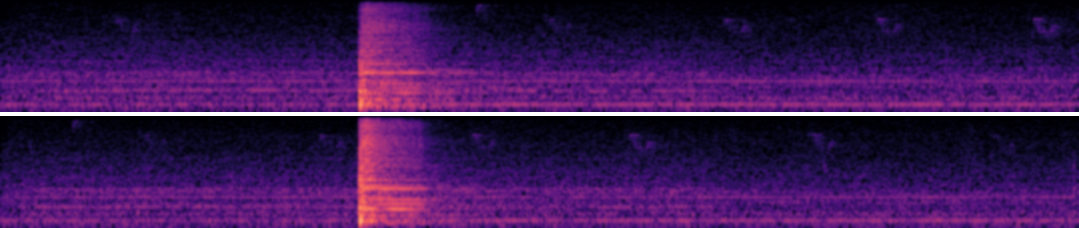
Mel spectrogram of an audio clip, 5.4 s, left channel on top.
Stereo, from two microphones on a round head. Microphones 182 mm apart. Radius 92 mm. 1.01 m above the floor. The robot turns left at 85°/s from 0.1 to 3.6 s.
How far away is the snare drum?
About 0.6 m.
